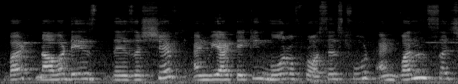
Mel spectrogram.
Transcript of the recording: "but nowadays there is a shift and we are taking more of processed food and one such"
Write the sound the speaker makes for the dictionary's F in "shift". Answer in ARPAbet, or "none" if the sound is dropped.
F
